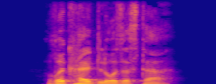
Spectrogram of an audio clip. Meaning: inflection of rückhaltlos: 1. strong/mixed nominative masculine singular superlative degree 2. strong genitive/dative feminine singular superlative degree 3. strong genitive plural superlative degree
- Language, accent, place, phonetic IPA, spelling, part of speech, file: German, Germany, Berlin, [ˈʁʏkhaltloːzəstɐ], rückhaltlosester, adjective, De-rückhaltlosester.ogg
